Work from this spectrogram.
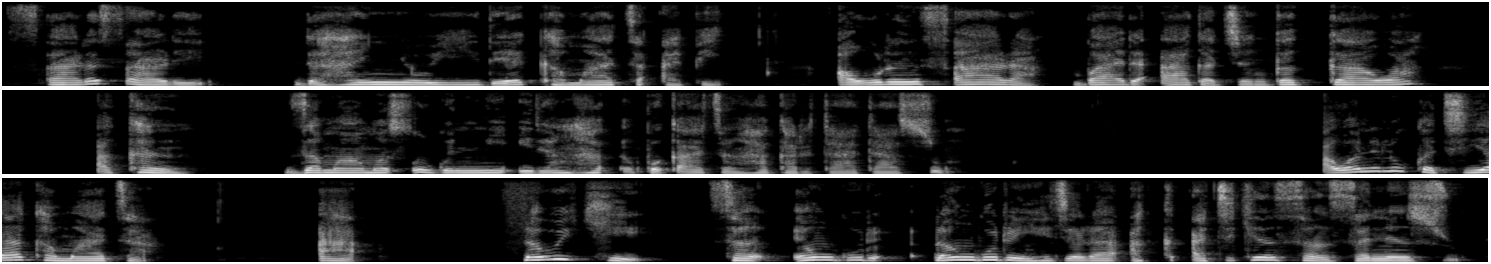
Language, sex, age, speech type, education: Hausa, female, 15-29, spontaneous, tertiary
